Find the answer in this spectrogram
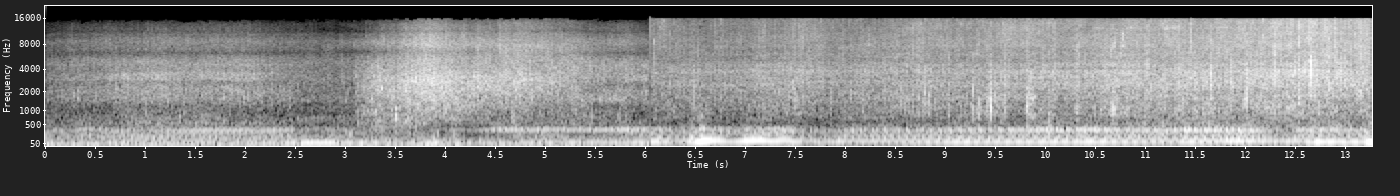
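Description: Daihatsu Terios 4x4's engine running as it drives a dirt track, its revs swelling about six seconds in and again near the end, under a steady rushing noise.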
